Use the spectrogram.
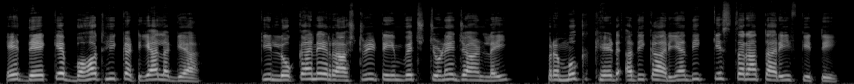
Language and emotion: Punjabi, disgusted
